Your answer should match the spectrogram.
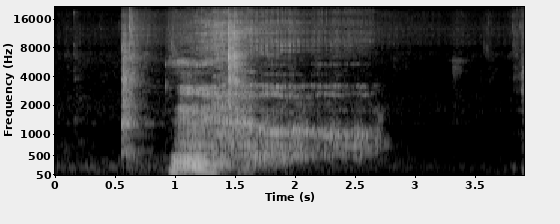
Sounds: Sigh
